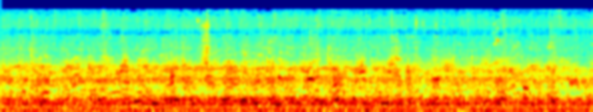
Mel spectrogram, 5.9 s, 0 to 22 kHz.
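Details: A large farmed flock of around 3000 Khaki Campbell ducks at feeding produces an unbroken hubbub of overlapping quacks, steady in loudness, with scattered clearer nasal notes within the mass.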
